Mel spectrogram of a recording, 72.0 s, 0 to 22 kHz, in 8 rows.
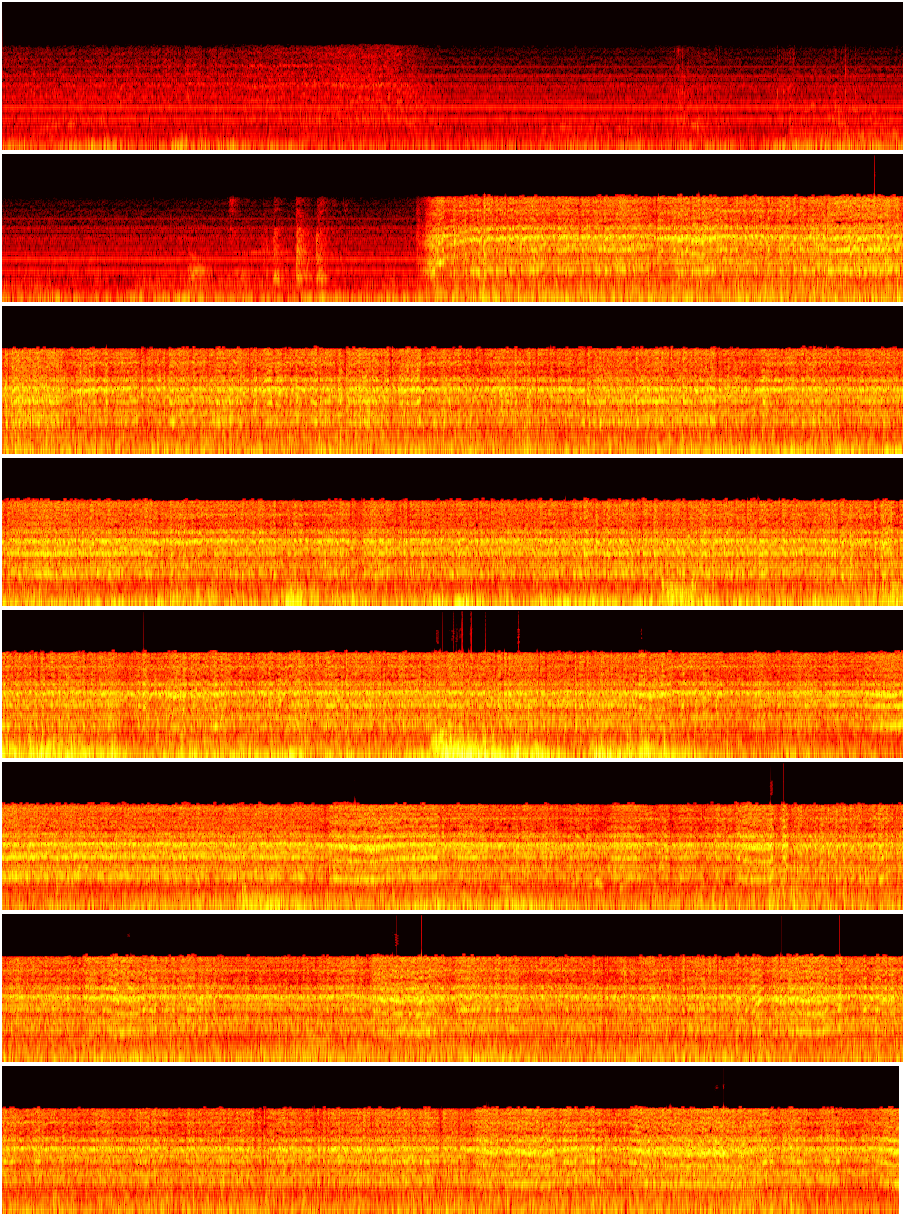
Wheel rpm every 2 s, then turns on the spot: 0, 0, 0, 0, 0, 0, 30, 220, 230, 230, 230, 230, 230, 230, 220, 230, 230, 230, 230, 230, 240, 230, 230, 230, 220, 230, 230, 230, 230, 230, 230, 220, 230, 230, 220, 220.
none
